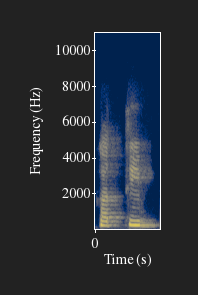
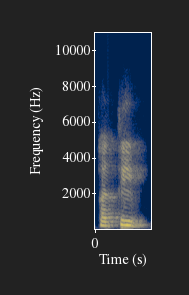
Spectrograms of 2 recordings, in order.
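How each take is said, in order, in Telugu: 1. మొదటి అచ్చు హ్రస్వం. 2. మొదటి అచ్చు హ్రస్వం.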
